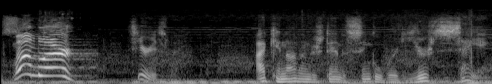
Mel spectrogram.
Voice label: mumbler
